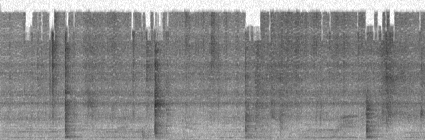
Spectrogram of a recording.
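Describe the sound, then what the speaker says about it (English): Gluten-free BBQ pork ribs being flipped over on a hot grill, a steady sizzle and crackle with four sharp scraping clicks from the turns spaced about a second apart, close and moderately loud. "So we got them crisping up a little bit, so I'm going to flip them."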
